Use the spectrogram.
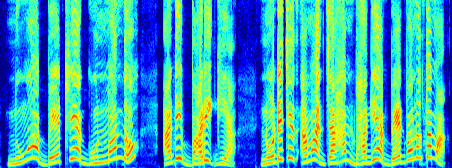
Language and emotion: Santali, angry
